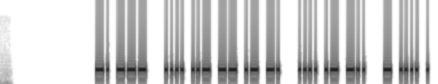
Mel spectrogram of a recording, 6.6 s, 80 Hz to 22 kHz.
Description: Morse code, heard as a keyed tone, about 32 wpm, 700 Hz. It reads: NO HUMAN HAD THE
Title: Sentences from Top 1000 Words - Review Part 3 - 30wpm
